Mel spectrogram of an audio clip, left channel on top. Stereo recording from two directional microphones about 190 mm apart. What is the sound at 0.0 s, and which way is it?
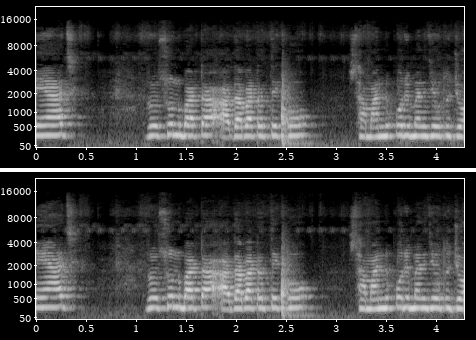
Speech, 20° right (ahead or behind).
